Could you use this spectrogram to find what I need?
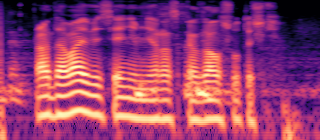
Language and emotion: Russian, neutral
